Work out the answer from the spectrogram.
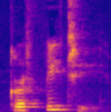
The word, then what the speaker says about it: graffiti: Graffiti. This word also has 3 syllables and we also stress the second syllable.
